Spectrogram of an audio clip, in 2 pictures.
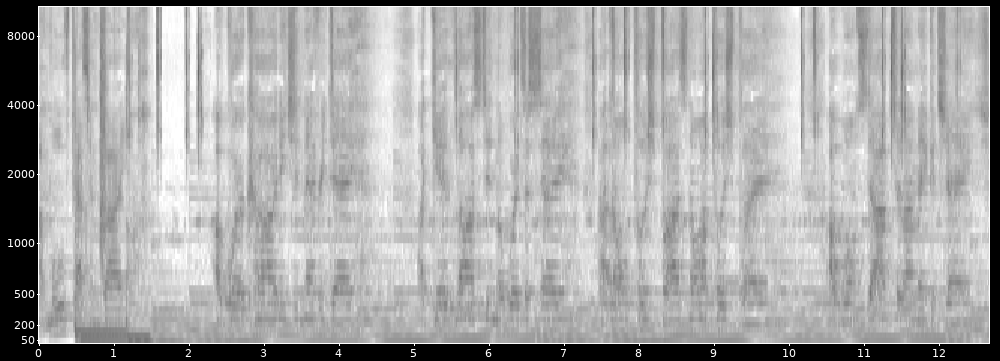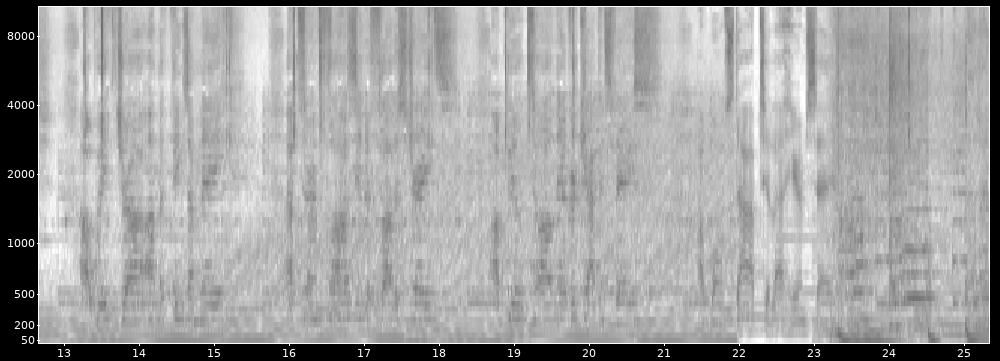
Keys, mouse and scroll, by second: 2.0 ctrl+z, 2.2 click, 5.9 click, 7.7 ctrl+g, 8.2 ctrl+d, 8.4 click, 8.9 ctrl+z, 9.1 click, 10.2 ctrl+d, 10.3 click, 11.3 ctrl+z, 11.8 click, 13.4 ctrl+d, 13.6 click, 16.3 ctrl+g, 17.7 ctrl+g, 17.7 click, 19.1 ctrl+g, 19.8-20.1 ctrl+scroll down 1, 20.8 ctrl+scroll up 1, 21.0 ctrl+middle click, 21.8-24.2 drag, 24.2 ctrl+scroll up 1, 24.5 click.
